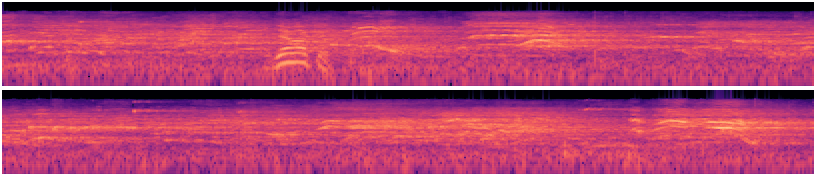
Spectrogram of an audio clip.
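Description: Many children chatter and shout in a large echoing hall.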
